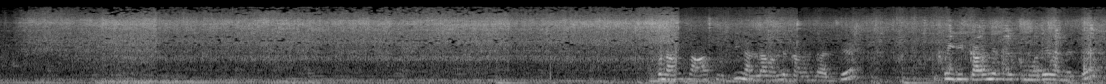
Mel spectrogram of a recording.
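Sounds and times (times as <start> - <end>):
sauce sizzling in hot oil: 0.0 - 11.0.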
